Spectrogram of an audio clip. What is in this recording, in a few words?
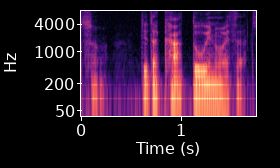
"cadw", Welsh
